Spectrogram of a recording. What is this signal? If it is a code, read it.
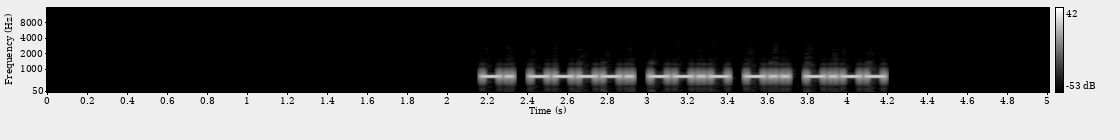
Morse code, heard as a keyed tone, about 40 wpm, 700 Hz. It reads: N9QDY
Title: USA Call Signs - 5 Characters - Repeated 3x - 40wpm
